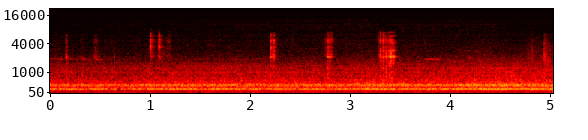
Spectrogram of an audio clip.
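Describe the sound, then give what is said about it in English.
A steady, dense drone of African honeybees buzzing inside a hive, constant, with a few brief faint ticks scattered over the hum and no voices. “The African bees were prevented from escaping by queen excluders, metal grills that allow workers to pass through but keep the larger queen inside the hive.”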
